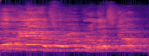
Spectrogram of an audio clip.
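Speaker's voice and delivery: high, loud and bubbly, laughing; a cheerful stranger sure this is her Uber; chirpy lady. Retold or imitated. Stranger lady climbing into car.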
